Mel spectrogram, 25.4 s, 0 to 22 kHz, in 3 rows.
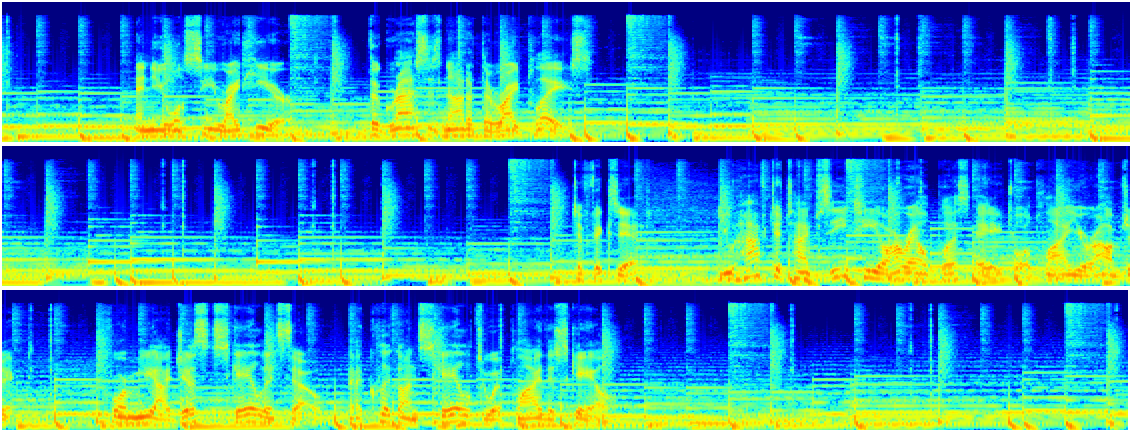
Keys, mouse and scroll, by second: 2.3-5.8 drag, 6.8 right click, 8.0 right click, 9.7 click, 10.8-13.3 drag, 14.4 click, 15.3 right click, 17.2 click, 18.6 ctrl+a, 22.7 click, 25.3 click.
